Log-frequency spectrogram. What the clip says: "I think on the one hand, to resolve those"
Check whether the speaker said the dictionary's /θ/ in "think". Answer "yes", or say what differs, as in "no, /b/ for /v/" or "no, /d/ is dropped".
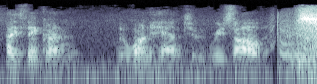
yes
